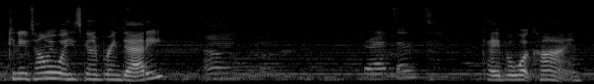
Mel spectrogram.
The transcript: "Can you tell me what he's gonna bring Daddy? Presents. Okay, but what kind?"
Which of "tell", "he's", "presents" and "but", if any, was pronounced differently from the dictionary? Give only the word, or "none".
presents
